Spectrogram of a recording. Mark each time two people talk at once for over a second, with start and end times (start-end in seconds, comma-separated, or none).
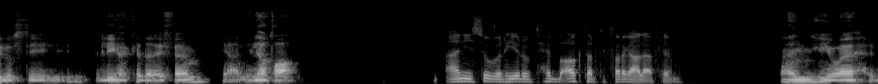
none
